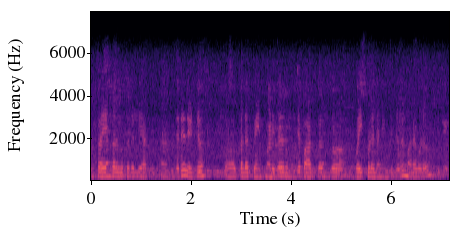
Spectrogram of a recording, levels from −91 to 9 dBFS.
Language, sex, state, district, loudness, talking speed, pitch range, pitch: Kannada, female, Karnataka, Bellary, -34 LUFS, 125 wpm, 195-215 Hz, 205 Hz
